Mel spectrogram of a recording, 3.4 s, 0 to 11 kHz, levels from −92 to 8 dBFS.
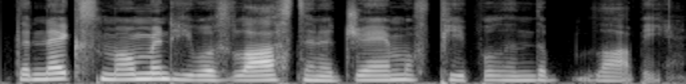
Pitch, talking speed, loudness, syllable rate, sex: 185 Hz, 245 wpm, -19 LUFS, 5.5 syllables/s, female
